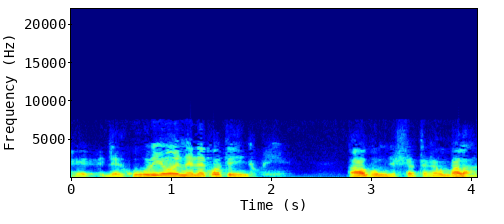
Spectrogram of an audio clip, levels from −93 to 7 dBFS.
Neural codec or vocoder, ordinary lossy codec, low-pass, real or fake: codec, 32 kHz, 1.9 kbps, SNAC; AAC, 24 kbps; 14.4 kHz; fake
